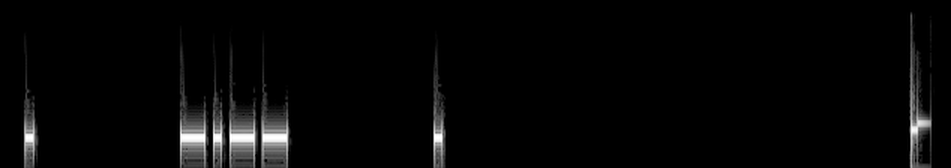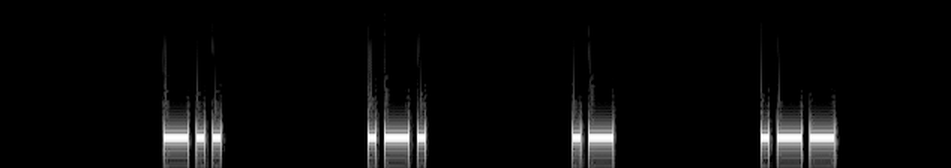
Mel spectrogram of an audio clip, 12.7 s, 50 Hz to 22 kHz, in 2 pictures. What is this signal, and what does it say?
Morse code, heard as a keyed tone, about 22 wpm, spaced as for 8 wpm, 700 Hz. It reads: EYE DRAW
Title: 6x Character Spacing - Top 300 Words - 22wpm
